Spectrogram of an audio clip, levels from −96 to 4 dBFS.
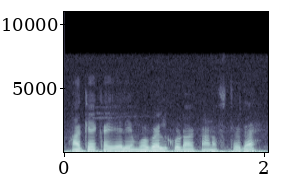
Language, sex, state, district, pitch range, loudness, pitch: Kannada, male, Karnataka, Bangalore, 105-120 Hz, -15 LUFS, 110 Hz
